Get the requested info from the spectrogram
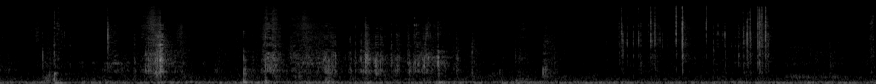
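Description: Faint handling noise: scattered light clicks and short rustles as wooden colored pencils are taken from their cardboard box and set into a plastic-lined form. One louder rustle comes about a second and a half in.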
